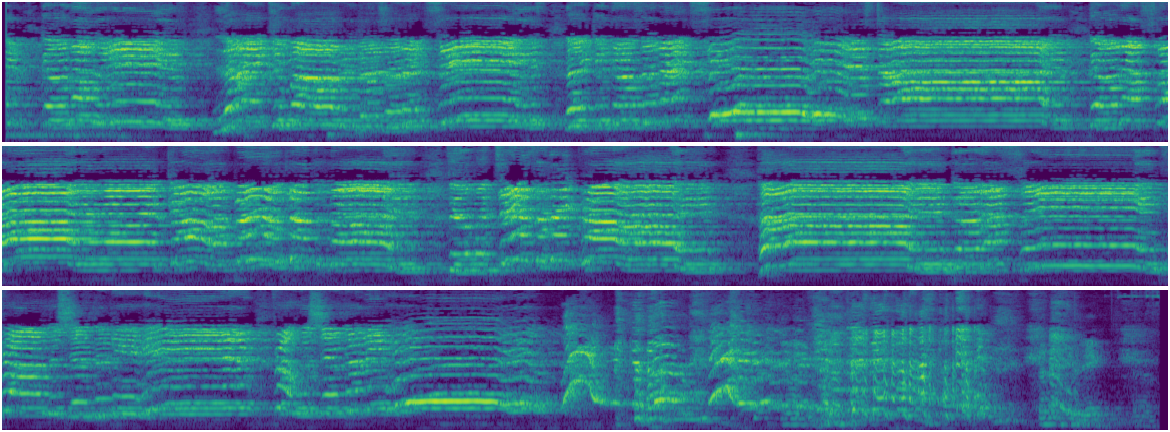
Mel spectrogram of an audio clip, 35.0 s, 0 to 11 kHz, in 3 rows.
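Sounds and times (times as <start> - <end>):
group singing a cappella: 0.0 - 34.4.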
